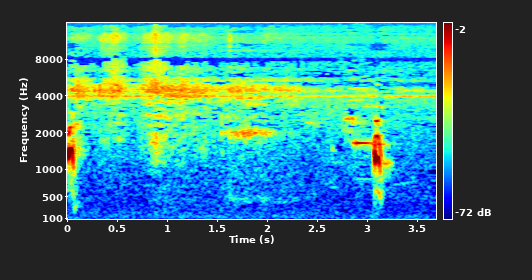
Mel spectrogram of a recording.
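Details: A black quail gives two short, sharp, squeaky calls about three seconds apart, with faint chirping in between.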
